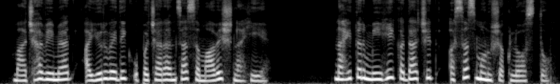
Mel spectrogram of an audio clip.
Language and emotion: Marathi, sad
